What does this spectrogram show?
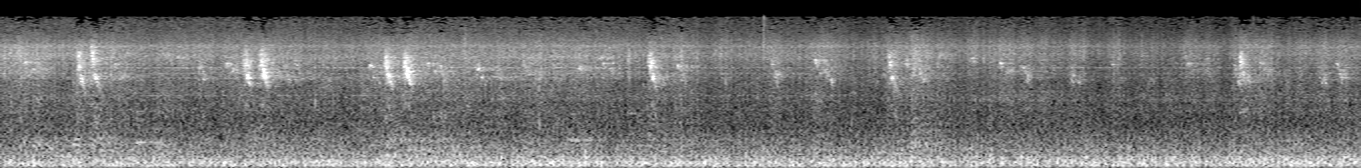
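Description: Small birds chirping: short, high, downward-sweeping chirps every second or two over a steady low background rumble.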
